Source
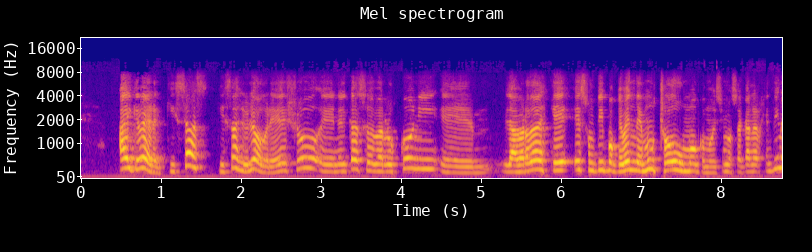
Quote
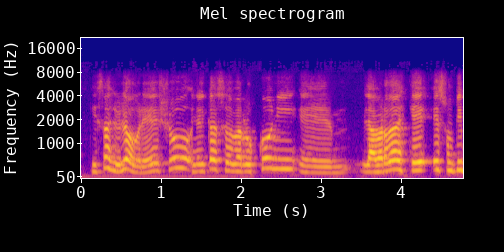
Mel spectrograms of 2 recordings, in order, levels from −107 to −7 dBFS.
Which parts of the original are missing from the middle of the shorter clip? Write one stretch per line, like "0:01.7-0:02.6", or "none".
0:03.0-0:03.1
